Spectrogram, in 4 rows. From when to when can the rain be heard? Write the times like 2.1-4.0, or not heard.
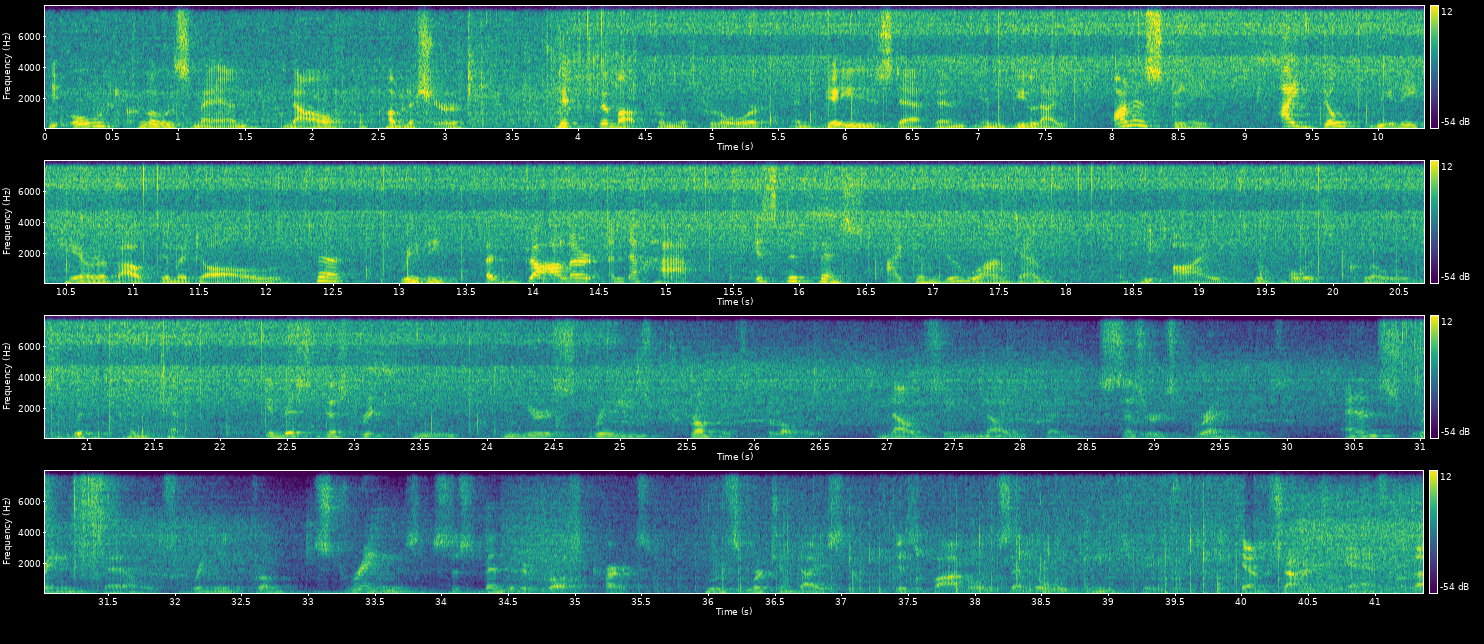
0.0-41.3.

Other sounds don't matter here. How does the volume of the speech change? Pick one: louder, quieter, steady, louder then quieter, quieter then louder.
quieter.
